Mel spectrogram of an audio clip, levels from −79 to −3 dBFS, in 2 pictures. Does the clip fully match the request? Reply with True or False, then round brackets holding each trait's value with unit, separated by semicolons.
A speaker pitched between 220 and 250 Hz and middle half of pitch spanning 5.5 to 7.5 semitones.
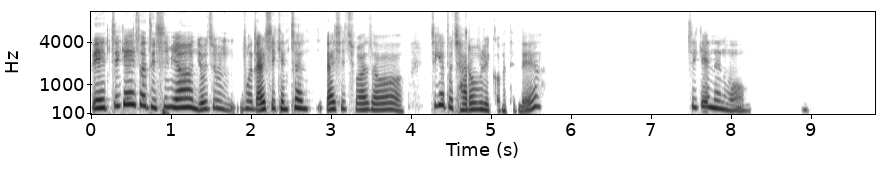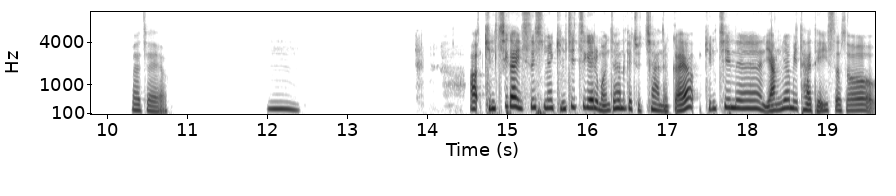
False (230 Hz; 5.1 semitones)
